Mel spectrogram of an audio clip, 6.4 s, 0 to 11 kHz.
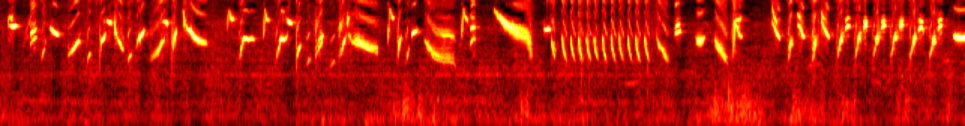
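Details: European goldfinch, a wild bird recorded in Skikda, Algeria in 2022, delivering a lively run of twitters, slurred whistles and a fast buzzing trill, then more chattering notes, with low background rumble.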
